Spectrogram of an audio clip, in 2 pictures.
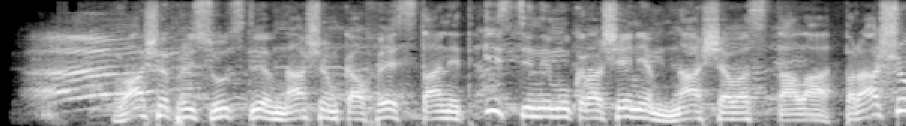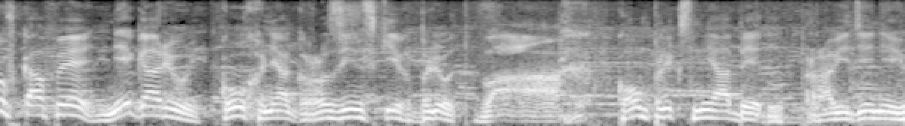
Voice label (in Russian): gruzin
